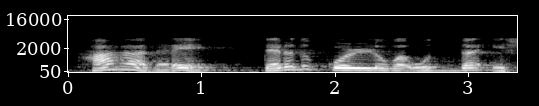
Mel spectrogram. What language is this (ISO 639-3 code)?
kan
